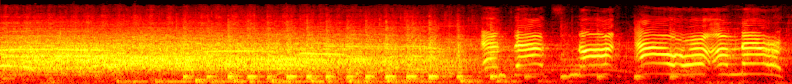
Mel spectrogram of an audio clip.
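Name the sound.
crowd cheering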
